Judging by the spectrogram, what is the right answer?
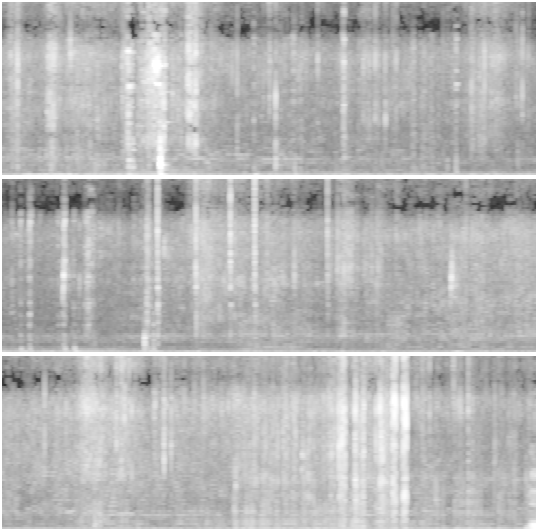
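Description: Honeybees buzzing in an open Layens hive: a low, steady hum, with a few light clicks and knocks, the sharpest about a second and a half in.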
